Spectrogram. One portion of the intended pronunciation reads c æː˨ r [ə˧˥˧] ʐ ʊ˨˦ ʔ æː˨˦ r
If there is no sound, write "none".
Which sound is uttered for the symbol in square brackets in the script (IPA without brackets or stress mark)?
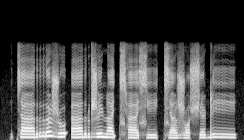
ə˧˥˧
